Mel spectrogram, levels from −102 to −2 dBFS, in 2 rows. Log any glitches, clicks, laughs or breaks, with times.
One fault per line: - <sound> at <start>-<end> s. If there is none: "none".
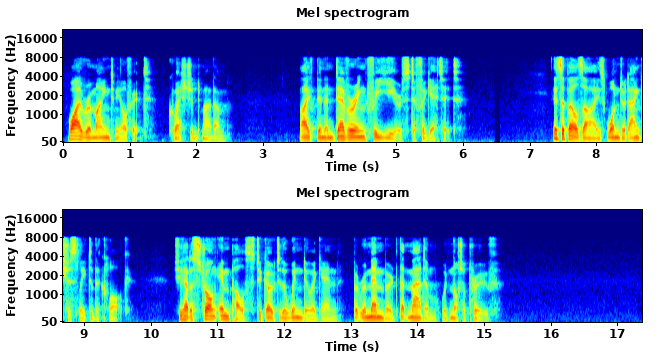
none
